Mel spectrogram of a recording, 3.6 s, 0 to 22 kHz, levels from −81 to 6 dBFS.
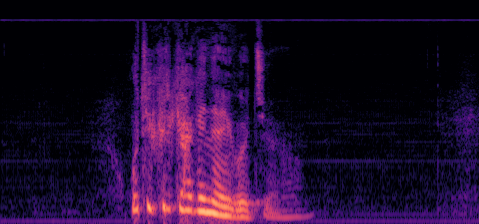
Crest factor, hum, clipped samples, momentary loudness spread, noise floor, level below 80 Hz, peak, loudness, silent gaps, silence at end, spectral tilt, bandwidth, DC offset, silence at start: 18 dB; 60 Hz at -45 dBFS; under 0.1%; 22 LU; -55 dBFS; -52 dBFS; -2 dBFS; -16 LUFS; none; 1.35 s; -6.5 dB/octave; 15.5 kHz; under 0.1%; 1 s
